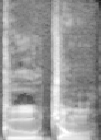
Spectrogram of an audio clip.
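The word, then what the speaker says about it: Guzheng: It is pronounced Gu Jong.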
